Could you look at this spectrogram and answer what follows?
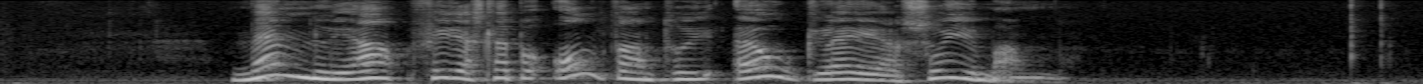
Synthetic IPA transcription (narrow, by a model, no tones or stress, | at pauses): nɛmlɪɣafɪːɾɪaðst̪lɛhpːaʔɔnt̪ant̪ʰujœwklejasʏjʏma̰nː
